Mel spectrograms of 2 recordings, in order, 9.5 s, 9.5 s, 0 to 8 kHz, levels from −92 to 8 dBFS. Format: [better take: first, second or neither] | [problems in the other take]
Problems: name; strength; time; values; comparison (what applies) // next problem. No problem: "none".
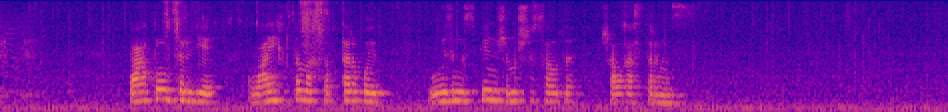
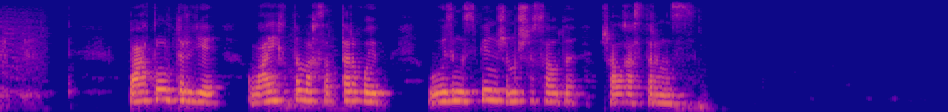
second | background sound (Rain + Rattle (instrument)); 16 dB below the speech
